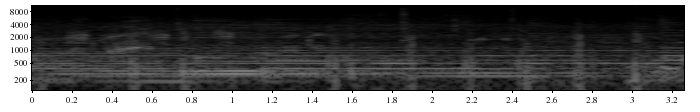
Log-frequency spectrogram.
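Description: Cartoonish duck quacks from the video game Hytale, a few short calls over steady in-game ambience and music, with occasional light clicks.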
